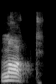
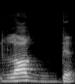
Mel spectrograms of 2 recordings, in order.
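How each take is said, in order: First: The ending is a voiceless t sound. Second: The ending is a voiced d sound. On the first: The speaker calls it right. "ঠিক আছে, এরকম" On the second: The speaker calls it wrong. "লকড এরকম হয়ে যাবে"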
